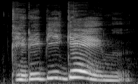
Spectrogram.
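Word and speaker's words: テレビゲーム: Jeux vidéo, ça se dit terebi game. Donc c'est pas vidéo game par exemple, mais c'est terebi pour télé, terebi, game, bien allongé le e, terebi game, o, la particule de complément d'objet direct, shimasu, suru, faire.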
